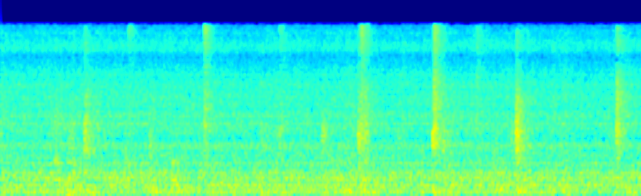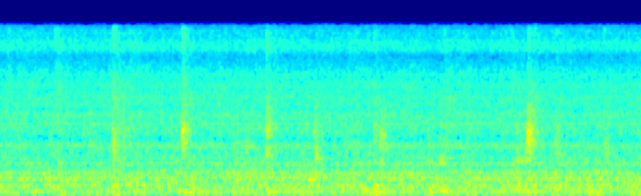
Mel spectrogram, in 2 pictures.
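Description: A condenser tumble dryer hums and rumbles as its drum turns.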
